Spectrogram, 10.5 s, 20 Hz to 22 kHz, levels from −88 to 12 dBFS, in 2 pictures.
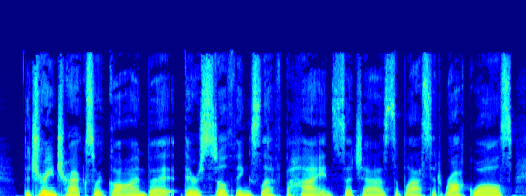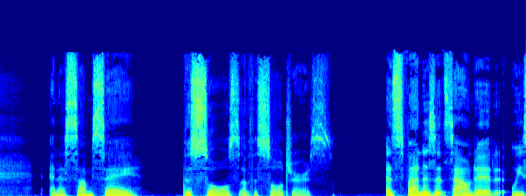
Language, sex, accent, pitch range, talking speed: English, female, American, 150-190 Hz, 190 wpm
